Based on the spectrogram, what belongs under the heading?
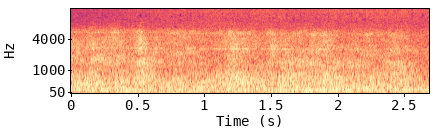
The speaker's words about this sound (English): A plane comes in to land in the sunset.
